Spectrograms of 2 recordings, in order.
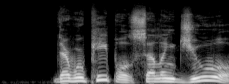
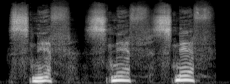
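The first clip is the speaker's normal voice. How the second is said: each sniff pitched higher; sniffing the soup in the air; three rising sniffs; 7 semitones higher, much slower than usual. A narrator's reading. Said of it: "sucked in the air".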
